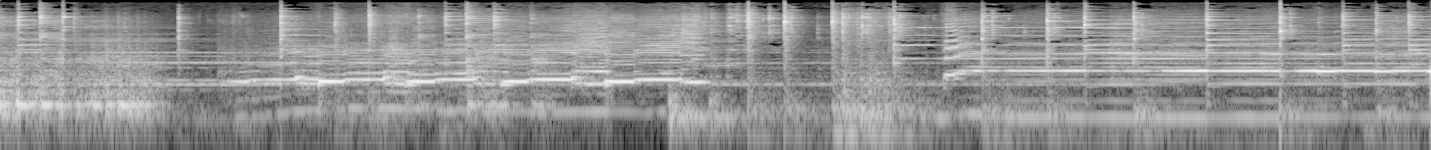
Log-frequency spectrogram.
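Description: Free-improvised alto saxophone and drum kit: the saxophone plays a short run of notes stepping up and down, then about seven seconds in holds one long steady note, over scattered cymbal and percussion hits.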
